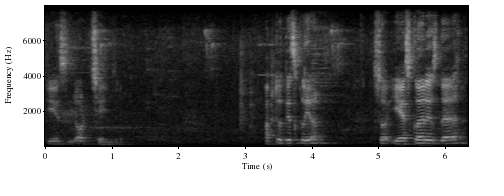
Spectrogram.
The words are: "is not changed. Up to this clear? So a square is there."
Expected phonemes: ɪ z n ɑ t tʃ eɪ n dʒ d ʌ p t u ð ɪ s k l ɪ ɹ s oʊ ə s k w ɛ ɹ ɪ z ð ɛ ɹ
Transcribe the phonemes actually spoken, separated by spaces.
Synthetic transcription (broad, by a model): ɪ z n ɑ t tʃ eɪ n dʒ d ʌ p t u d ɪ s k l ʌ ɹ s oʊ ə s k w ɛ ɹ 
